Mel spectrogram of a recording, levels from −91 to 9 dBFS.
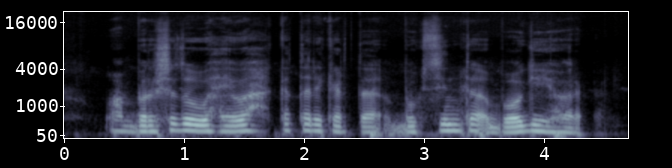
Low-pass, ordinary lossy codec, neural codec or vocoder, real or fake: none; none; none; real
